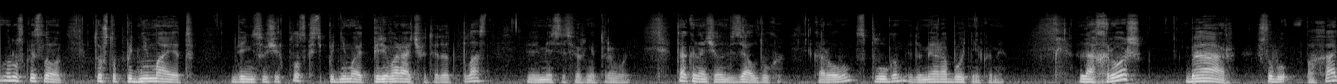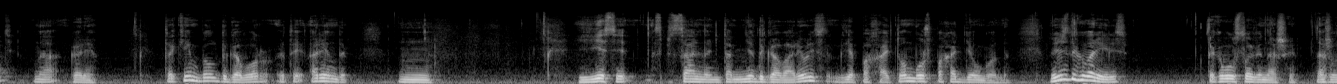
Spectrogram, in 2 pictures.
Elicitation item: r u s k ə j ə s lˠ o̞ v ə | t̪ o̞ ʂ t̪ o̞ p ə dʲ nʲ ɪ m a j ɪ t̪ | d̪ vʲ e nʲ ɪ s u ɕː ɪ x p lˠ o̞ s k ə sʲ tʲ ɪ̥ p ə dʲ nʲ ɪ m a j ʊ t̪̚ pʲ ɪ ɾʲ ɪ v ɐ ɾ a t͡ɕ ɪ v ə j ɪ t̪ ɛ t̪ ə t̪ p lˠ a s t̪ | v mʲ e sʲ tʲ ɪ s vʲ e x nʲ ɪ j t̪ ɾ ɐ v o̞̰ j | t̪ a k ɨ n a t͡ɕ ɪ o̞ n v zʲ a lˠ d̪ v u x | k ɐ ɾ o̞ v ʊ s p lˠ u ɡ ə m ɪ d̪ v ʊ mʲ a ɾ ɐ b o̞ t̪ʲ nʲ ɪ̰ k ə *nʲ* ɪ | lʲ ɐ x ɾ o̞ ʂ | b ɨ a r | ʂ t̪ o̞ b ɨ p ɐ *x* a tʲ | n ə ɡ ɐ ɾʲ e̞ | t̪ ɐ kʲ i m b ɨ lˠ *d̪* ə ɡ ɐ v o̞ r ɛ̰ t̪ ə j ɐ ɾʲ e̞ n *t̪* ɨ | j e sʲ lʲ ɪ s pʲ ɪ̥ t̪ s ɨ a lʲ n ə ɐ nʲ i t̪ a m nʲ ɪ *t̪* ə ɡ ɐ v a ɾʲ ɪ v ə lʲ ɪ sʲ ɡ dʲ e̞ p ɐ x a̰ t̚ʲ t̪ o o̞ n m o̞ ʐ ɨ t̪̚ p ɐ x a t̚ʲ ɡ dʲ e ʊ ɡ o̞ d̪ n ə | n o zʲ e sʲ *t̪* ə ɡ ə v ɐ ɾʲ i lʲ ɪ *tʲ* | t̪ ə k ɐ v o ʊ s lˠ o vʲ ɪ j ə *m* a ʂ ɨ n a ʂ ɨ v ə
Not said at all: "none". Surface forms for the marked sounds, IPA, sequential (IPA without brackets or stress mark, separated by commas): mʲ, x, d̪, d̪, d̪, d̪, sʲ, n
